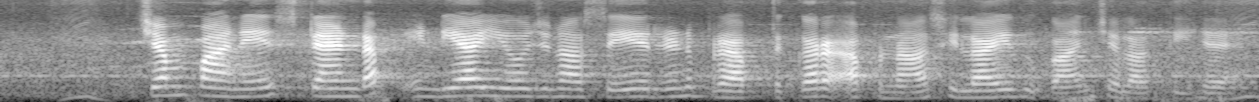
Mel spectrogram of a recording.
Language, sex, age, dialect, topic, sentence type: Hindi, female, 41-45, Hindustani Malvi Khadi Boli, banking, statement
